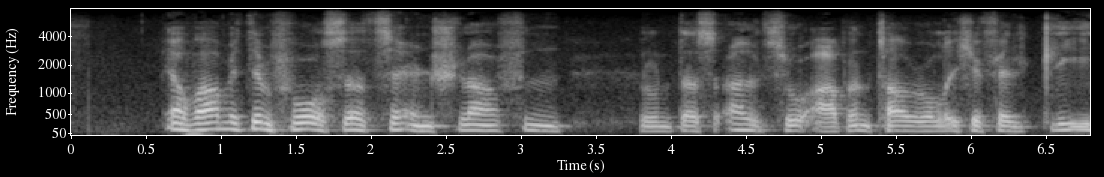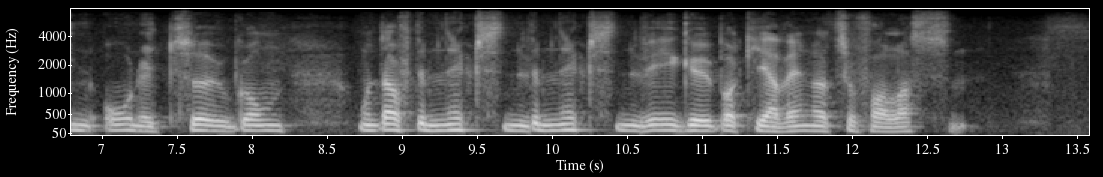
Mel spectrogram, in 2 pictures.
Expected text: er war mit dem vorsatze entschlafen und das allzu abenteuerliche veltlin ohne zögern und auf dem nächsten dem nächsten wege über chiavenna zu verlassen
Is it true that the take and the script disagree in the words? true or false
false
